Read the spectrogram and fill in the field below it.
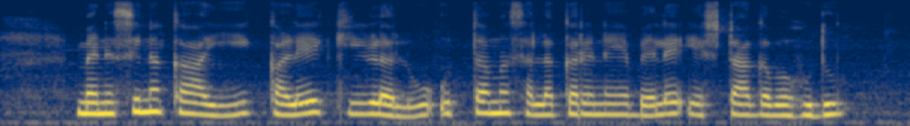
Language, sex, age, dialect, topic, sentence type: Kannada, female, 18-24, Mysore Kannada, agriculture, question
